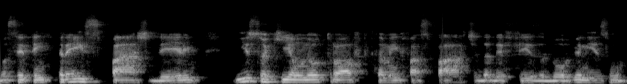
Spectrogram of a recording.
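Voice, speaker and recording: This is an ordinary speaking voice at a moderate pace, with ordinary pitch variation and big swings in loudness. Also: man, fairly low pitch for a man. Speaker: university lecturer. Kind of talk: lecture.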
